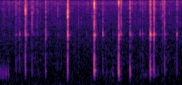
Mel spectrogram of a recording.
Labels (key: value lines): label: ambient
recorder: HydroMoth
